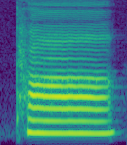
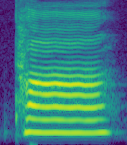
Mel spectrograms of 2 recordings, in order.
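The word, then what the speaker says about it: 他: also on the right so it pronounced like tah it means he or him tah okay this character we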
